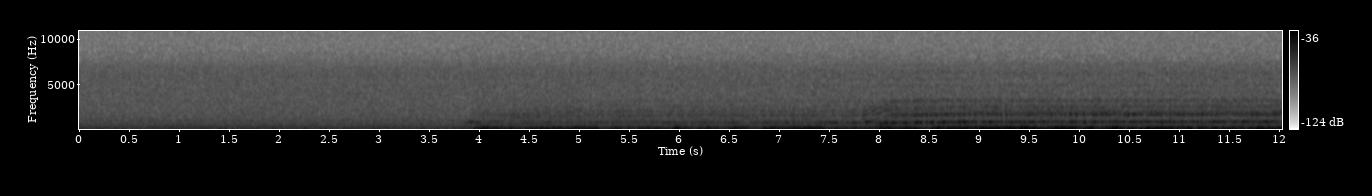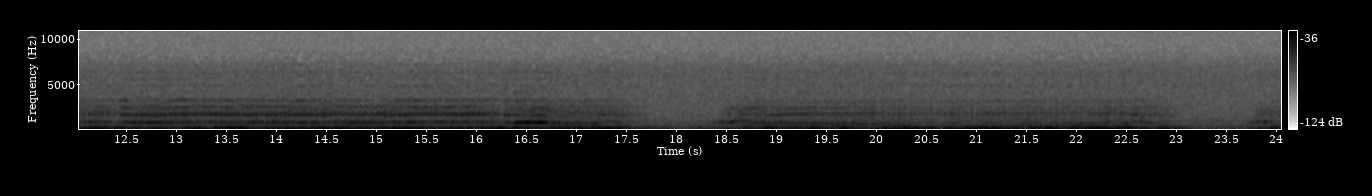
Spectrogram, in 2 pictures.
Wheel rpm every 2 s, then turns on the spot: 0, 0, 70, 100, 190, 230, 220, 210, 180, 90, 160, 100.
none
